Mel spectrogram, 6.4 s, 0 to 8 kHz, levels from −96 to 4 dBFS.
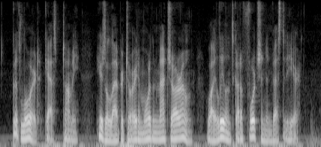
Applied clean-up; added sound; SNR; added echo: none; none; none; none.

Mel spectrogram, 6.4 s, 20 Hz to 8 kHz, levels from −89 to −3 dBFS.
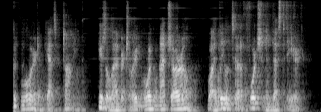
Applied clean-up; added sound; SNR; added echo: neural mask model DeepFilterNet 3.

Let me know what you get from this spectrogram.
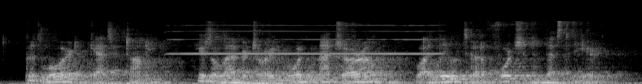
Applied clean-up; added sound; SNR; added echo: none; Bowed string instrument; 14 dB; reverberation time 1.0 s.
